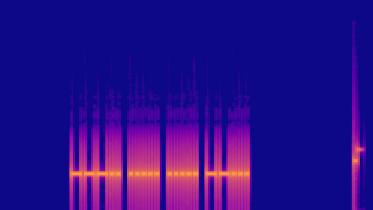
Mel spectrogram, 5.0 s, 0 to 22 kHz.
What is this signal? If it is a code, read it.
Morse code, heard as a keyed tone, about 28 wpm, 700 Hz. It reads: 8557
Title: Numbers - 4-Digit 28wpm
